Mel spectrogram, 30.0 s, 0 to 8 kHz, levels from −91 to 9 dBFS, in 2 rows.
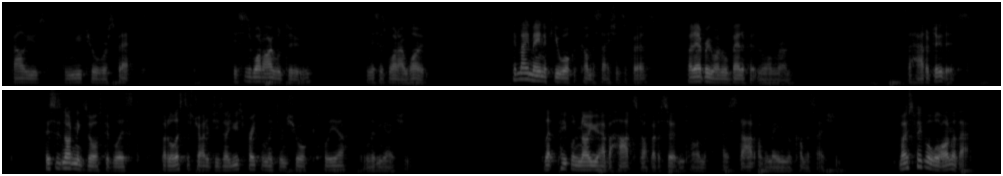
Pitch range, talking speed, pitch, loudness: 85-105 Hz, 160 wpm, 95 Hz, -63 LUFS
